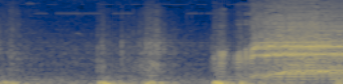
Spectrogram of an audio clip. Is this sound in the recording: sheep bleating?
yes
